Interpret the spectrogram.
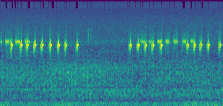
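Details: American robin nestlings in a backyard nest while a parent feeds them: thin, high peeps repeated rapidly in two bursts, about three per second, broken by a short pause, over a steady low rumble.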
